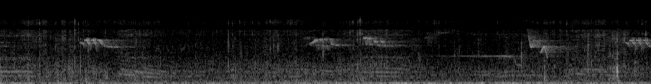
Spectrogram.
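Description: Bird chirps, short and high-pitched, repeating several times over steady outdoor background noise.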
